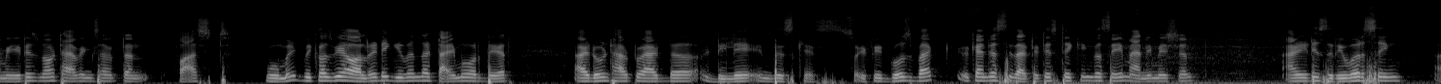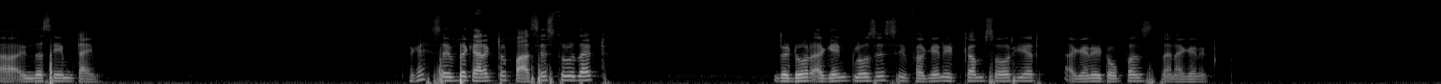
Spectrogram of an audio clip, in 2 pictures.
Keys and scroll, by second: 3.5 w, 4.6 d, 5.6 w, 8.3 s, 9.9 w, 12.3 s, 13.9 w, 16.4 s, 18.2 w, 23.0 s, 27.1 w.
